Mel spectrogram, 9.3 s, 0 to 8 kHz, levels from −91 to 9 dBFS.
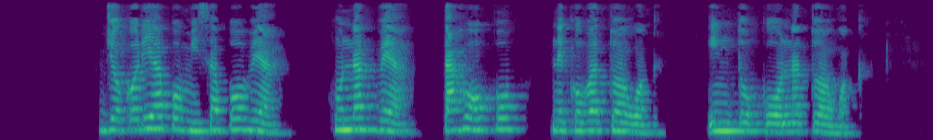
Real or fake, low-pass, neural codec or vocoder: real; 7.2 kHz; none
